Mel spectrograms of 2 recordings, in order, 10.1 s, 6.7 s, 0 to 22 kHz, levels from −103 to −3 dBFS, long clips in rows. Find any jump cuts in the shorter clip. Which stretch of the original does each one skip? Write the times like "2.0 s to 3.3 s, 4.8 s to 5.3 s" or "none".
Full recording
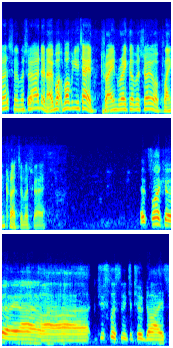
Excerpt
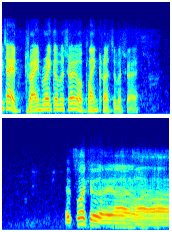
none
